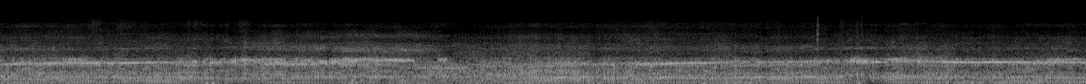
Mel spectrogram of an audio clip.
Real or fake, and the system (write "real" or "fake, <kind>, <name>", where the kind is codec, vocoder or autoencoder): fake, codec, SNAC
